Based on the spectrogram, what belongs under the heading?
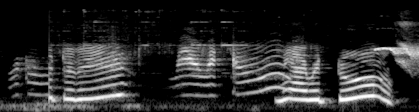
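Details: Talking pet Indian ringneck parrot: four loud, rich, speech-like syllables in quick succession, each bending and falling in pitch, the last one sliding down sharply, with a low room murmur beneath.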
